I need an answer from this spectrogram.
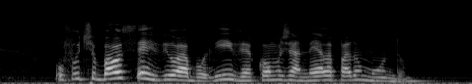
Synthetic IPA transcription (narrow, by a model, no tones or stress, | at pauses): ʊfut͡ʃibɔwseɾviwɐboliviɐkõmʊʒanɛlɐpaɾɐʊmũnd̪ʊ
